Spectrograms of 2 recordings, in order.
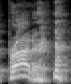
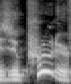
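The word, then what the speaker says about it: Zapruder: film the pruder okay you say depruder i say is a prodder mainly because i said it wrong but actually you're right it's a zupruder film and for those of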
